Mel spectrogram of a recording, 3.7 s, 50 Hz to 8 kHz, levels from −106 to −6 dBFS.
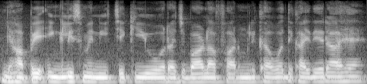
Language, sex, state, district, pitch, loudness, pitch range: Hindi, male, Uttar Pradesh, Shamli, 110 Hz, -16 LUFS, 110-115 Hz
